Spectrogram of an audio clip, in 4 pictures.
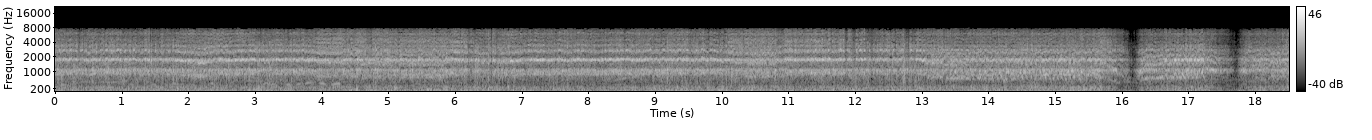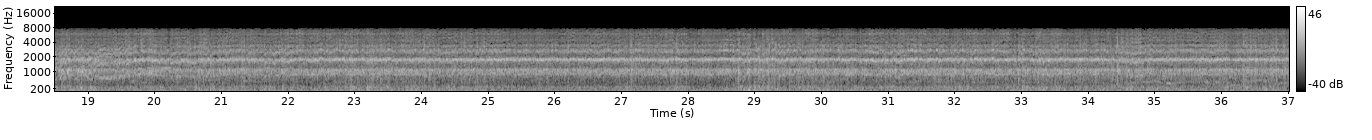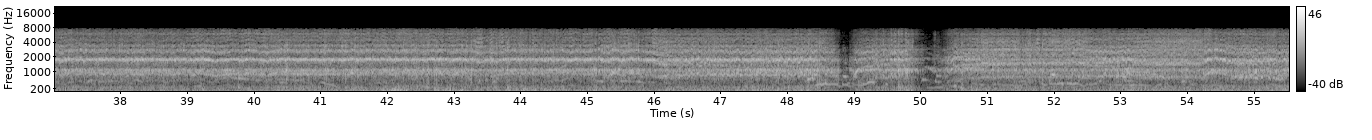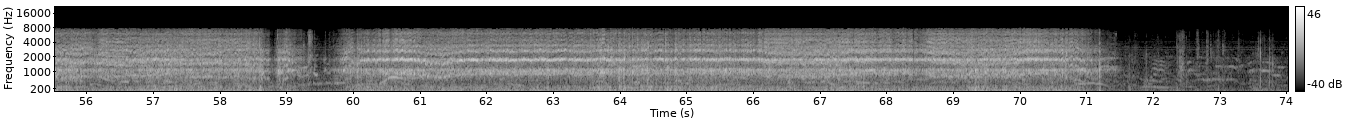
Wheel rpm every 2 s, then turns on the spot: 230, 230, 220, 220, 230, 230, 230, 190, 130, 160, 220, 230, 230, 230, 230, 230, 230, 230, 230, 230, 230, 230, 230, 200, 120, 130, 200, 210, 200, 110, 190, 230, 230, 220, 220, 130, 0.
none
